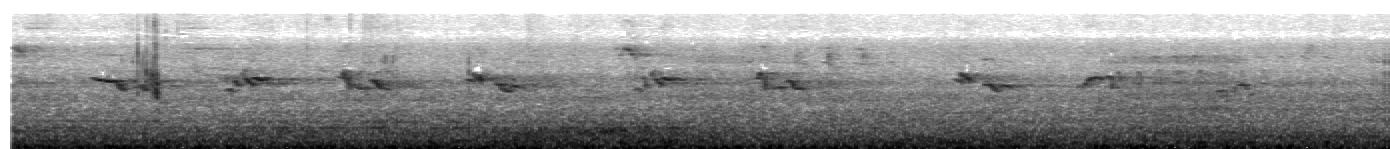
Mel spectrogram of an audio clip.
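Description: A bird repeating a short chirp over and over, about every half second, over a steady low rumble.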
